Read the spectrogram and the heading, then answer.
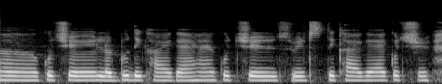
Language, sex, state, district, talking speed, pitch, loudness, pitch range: Hindi, female, Chandigarh, Chandigarh, 160 wpm, 195 Hz, -14 LUFS, 190-200 Hz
